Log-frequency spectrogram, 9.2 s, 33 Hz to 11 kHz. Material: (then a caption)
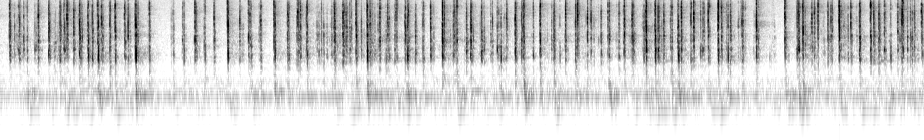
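Plastic. Fingertips type continuously on a Logitech G915 low-profile mechanical keyboard with aluminum and plastic keycaps and rainbow lighting. A rapid, steady stream of short, bright clicks and clacks fills the clip, with a faint low hum running underneath and brief pauses near two seconds and just before eight seconds.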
